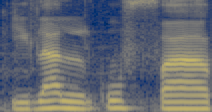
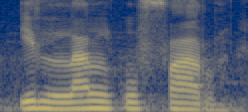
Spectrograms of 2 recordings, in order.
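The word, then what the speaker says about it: إلى الكفار: Fala tarjiuhunna Ilal kuffar tadi ada tambahan tasdid ya padahal asnya itu tidak ada tasdidnya Ilal kuffar bukan illal kuffar ya nanti diperhatikan lagi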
